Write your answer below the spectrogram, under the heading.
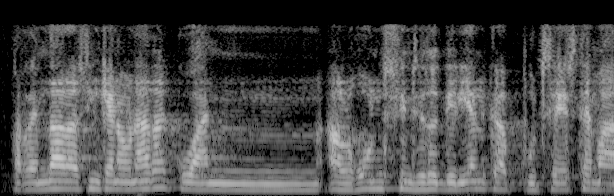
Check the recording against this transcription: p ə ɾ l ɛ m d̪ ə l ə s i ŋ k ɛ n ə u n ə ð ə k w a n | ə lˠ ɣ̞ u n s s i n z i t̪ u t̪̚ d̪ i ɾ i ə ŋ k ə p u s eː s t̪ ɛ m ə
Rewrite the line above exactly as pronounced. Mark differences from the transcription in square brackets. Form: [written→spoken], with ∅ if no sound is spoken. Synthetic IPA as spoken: p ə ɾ l ɛ m d̪ ə l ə s i ŋ k ɛ n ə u n [ə→a] ð ə k w a n | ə lˠ ɣ̞ u n s [s→f] i n z i t̪ [u→o] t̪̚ d̪ i ɾ i ə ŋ k ə p u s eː s t̪ ɛ m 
